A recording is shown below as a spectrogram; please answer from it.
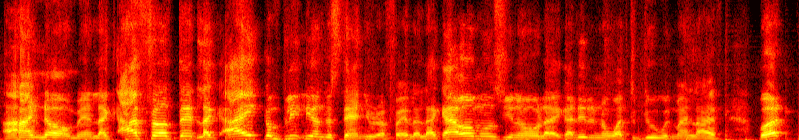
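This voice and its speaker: A man's voice: fairly high pitch, lively intonation, moderate pace, faint music behind. A young adult man hosting a podcast interview, talking loosely with lots of "like" and fillers. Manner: loose, filler-heavy, warm-hearted chatter. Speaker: podcast host. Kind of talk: casual interview chat.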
